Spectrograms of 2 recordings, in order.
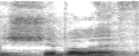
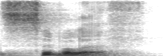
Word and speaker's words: Shibboleth: And if he said no, then they said to him, "Now say Shibboleth." And he said Sibboleth, because he couldn't manage to pronounce it right.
